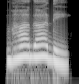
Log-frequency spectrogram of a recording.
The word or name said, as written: ಭಕ್ತಿ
